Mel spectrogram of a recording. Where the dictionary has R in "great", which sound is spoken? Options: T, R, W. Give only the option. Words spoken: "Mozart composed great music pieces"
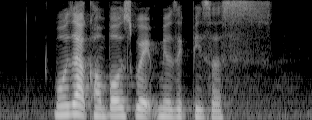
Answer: W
